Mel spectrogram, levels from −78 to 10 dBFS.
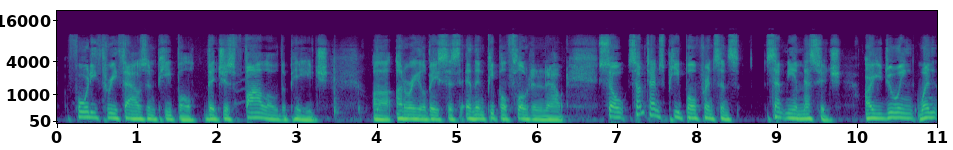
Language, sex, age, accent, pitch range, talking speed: English, male, 50-69, American, 95-155 Hz, 175 wpm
